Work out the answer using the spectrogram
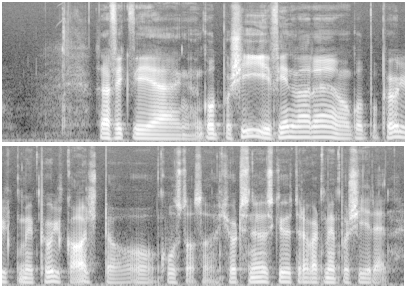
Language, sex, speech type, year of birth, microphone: Norwegian, male, spontaneous, 1971, Sennheiser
